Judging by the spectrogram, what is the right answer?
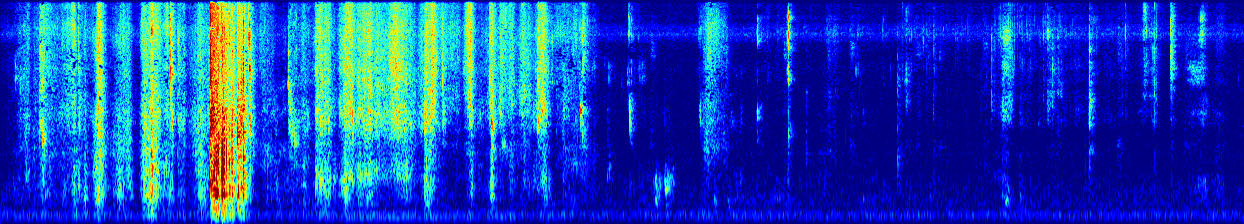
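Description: Paper towel torn from a roll in one loud rip about three seconds in, amid several seconds of paper rustling and crumpling. After that, scattered small clicks and wet smacks of handling and chewing a wrap.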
